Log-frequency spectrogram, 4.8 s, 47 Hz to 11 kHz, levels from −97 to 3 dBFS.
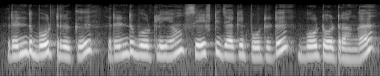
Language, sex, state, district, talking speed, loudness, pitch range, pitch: Tamil, female, Tamil Nadu, Kanyakumari, 115 wpm, -16 LUFS, 195-260 Hz, 210 Hz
